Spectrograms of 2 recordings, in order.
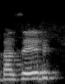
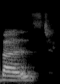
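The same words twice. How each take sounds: First: The ending is not a plain d sound. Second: The ending is a plain d sound. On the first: The speaker calls it wrong. "It's not buzzed" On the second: The speaker calls it right. "the ed at the end is going to say duh"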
